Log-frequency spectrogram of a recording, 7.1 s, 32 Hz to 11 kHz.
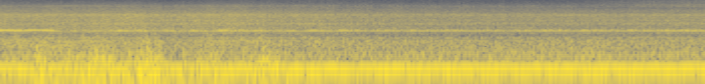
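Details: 2007 Chevy Suburban with starting-then-stalling and extended-crank complaint, after plugging in the MAP sensor and finding a shorted harness in cold weather: smooth, even idle with steady low hum and faint constant tone, no stumbling; normal idle.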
